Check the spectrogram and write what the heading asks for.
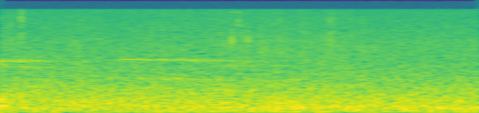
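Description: Near silence: faint outdoor background hiss, with a faint thin high tone lasting about half a second, starting about half a second in.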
